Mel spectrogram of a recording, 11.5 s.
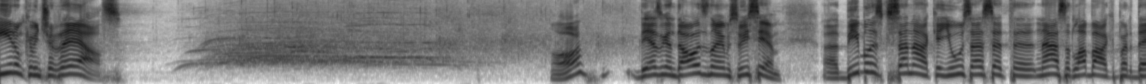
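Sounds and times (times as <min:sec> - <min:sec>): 
speech: 0:00.0 - 0:01.3, 0:05.5 - 0:11.4
audience applause: 0:01.8 - 0:07.1.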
